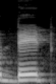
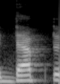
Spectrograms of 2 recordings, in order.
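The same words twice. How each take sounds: First: Silent B in डेट; correct pronunciation. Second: Extra stop before T in डेप्ट; wrong pronunciation. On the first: Teacher showing the reading of debt, डेट without B. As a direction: say डेट as "det", no B. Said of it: "डेट करके पढ़ेंगे". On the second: Teacher showing the error, डेप्ट with B sounded. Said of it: "डेप्ट नहीं पढ़ते". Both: Shown as a demonstration.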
